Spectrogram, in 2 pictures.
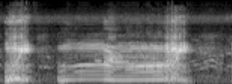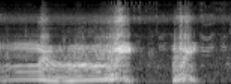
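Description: A voice imitates a hungry buffalo lowing: two long, deep, wavering calls, with short breathy huffs before, between and after them.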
